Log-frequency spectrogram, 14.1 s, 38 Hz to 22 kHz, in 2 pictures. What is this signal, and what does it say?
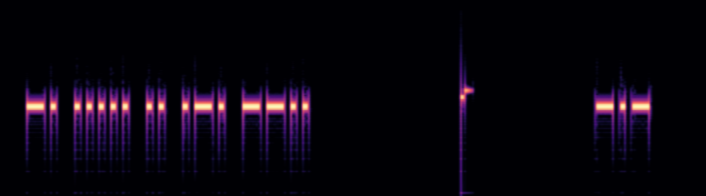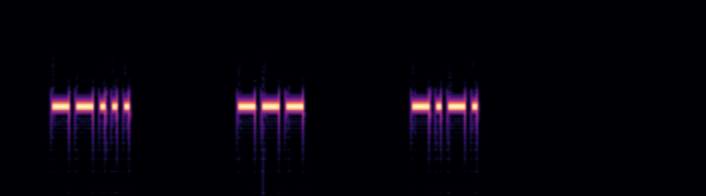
Morse code, heard as a keyed tone, about 20 wpm, spaced as for 11 wpm, 700 Hz. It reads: N5IRZ K7OC
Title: USA Call Signs - 6x Character Spacing - 20wpm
